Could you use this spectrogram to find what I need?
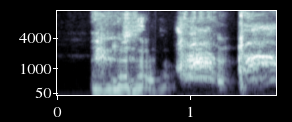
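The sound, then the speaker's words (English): A voice imitates a harsh, wheezy emphysema cough: three strained, raspy bursts in quick succession, loud, with a breathless, rattling quality. “So I always wanted him to have an emphysema cough when he did it.”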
